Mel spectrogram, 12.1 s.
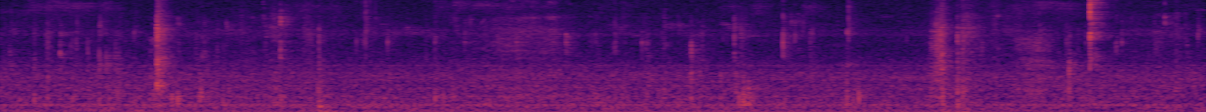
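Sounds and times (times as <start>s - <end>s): person chewing: 0.1s - 8.8s.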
